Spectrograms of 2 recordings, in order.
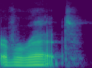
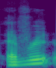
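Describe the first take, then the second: First: Everett as ev-er-ETT, with a full "ett" ending; alternate Everett pronunciation. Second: Everett as EV-er-it, with a short weak last syllable; pronouncing Everett. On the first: Streamer checks a viewer's name, saying Everett as ev-er-ETT. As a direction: say "Everett" with a clear final "-ett". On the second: Streamer checks a viewer's name, saying Everett as EV-er-it. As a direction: say "Everett" ending in a light "-it". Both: Shown as a demonstration. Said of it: "is that Everett or Everett".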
